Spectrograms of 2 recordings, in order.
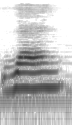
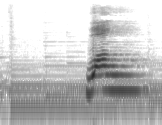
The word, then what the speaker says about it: uang: Let's learn the final uang together in this class. When you pronounce the final uang, make the u sound, then quickly slide to the ang. Uang.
